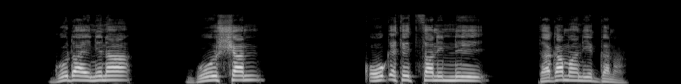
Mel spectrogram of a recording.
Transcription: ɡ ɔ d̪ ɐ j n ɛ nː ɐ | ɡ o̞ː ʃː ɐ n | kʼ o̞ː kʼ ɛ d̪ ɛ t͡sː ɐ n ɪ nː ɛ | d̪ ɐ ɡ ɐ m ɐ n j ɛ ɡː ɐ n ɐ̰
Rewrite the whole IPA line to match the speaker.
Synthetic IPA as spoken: ɡ ɔ d̪ ɐ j n ɛ n ɐ | ɡ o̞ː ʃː ɐ n | kʼ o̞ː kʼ ɛ t̪ ɛ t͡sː ɐ n ɪ nː ɛ | d̪ ɐ ɡ ɐ m ɐ n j ɛ ɡː ɐ n ɐ̰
